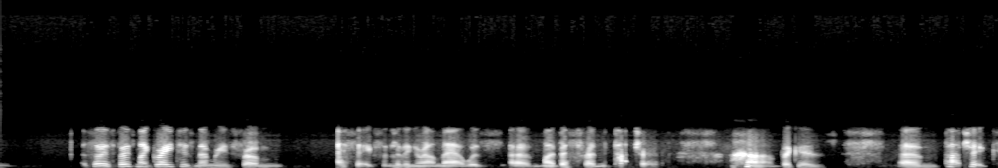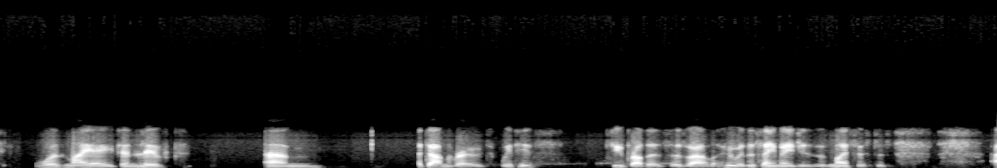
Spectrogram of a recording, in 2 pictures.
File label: RP; europe; british; Pooh Sticks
